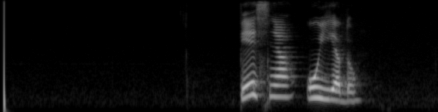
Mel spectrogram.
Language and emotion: Russian, positive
